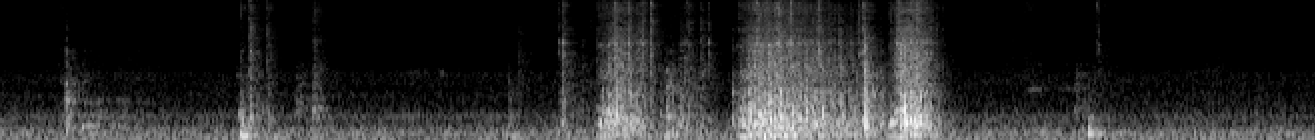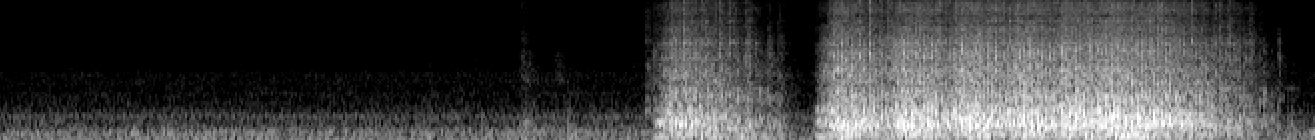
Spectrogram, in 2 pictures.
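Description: A sewing machine stitching a kurti runs in short bursts, a few brief clicks and quick whirring runs early on, then longer, louder stitching runs near the end, with quiet pauses between.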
